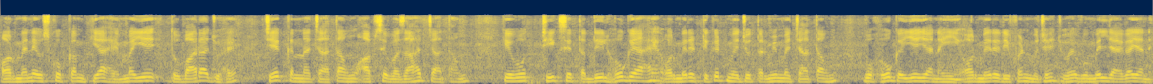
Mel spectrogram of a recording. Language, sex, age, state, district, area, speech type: Urdu, male, 30-45, Uttar Pradesh, Aligarh, urban, spontaneous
